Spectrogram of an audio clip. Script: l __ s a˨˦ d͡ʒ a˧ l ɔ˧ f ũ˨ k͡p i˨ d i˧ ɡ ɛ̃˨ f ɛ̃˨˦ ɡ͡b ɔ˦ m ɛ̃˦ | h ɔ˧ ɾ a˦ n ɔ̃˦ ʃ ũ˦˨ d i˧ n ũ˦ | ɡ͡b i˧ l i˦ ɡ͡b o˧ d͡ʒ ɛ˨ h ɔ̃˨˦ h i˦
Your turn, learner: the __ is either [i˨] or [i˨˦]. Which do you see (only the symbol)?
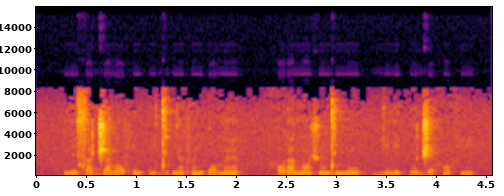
i˨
